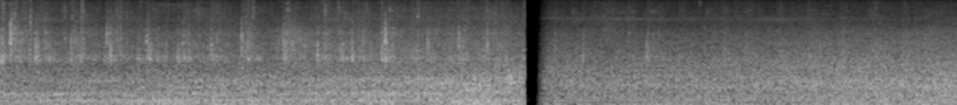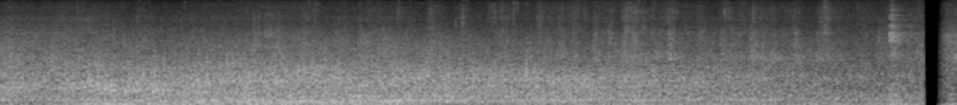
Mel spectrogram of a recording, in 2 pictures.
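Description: Steady rattling rumble of small buggy wheels rolling over cobblestones, with a brief dropout about three and a half seconds in.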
